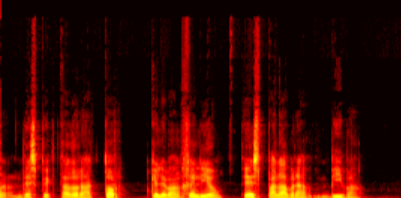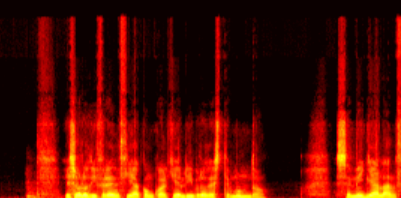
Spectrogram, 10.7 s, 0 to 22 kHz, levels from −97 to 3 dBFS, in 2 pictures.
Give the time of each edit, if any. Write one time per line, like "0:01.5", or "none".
0:02.0
0:07.8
